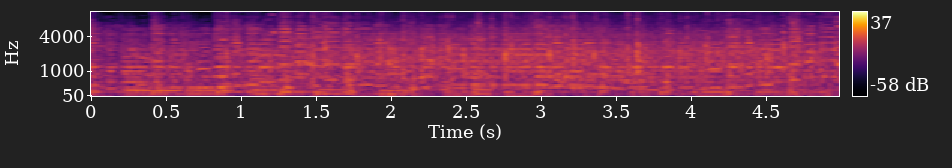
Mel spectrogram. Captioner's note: applause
